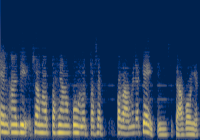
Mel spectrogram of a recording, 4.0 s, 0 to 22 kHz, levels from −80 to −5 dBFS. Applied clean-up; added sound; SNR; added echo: neural mask model DeepFilterNet 3.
